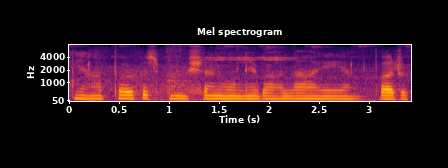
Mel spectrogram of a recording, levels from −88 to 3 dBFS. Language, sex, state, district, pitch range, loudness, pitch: Hindi, female, Madhya Pradesh, Bhopal, 150-170 Hz, -19 LUFS, 160 Hz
